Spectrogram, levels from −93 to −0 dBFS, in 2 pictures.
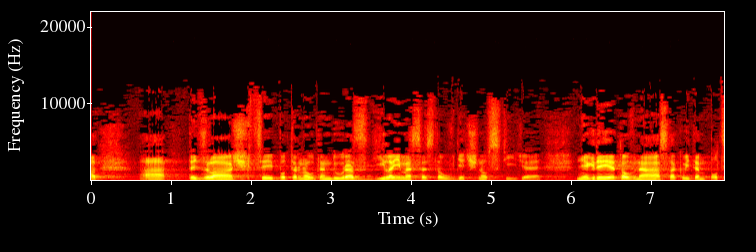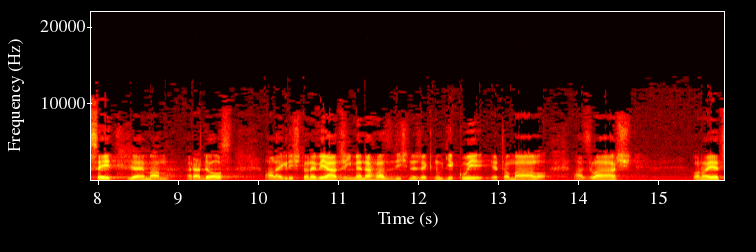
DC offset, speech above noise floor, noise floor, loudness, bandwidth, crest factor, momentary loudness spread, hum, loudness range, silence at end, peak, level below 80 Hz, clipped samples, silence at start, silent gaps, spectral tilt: under 0.1%; 28 dB; -54 dBFS; -25 LUFS; 12.5 kHz; 22 dB; 15 LU; none; 6 LU; 0 s; -4 dBFS; -58 dBFS; under 0.1%; 0 s; none; -3 dB/octave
